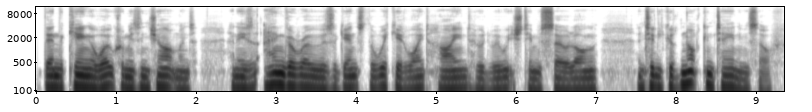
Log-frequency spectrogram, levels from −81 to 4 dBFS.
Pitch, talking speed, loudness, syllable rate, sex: 105 Hz, 180 wpm, -16 LUFS, 5.0 syllables/s, male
